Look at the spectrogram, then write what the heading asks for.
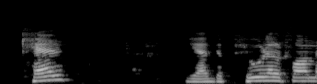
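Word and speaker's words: quel: masculine as K there q u a L Kel you have the plural form as K again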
